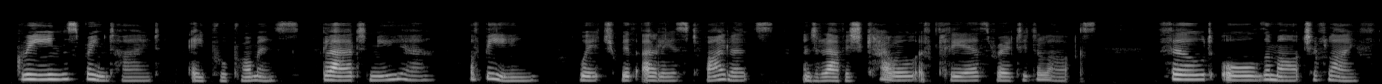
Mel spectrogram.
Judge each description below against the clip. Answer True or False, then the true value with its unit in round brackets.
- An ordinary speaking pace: False (115 wpm)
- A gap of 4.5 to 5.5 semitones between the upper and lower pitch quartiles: False (2.6 semitones)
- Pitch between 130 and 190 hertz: True (185 Hz)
